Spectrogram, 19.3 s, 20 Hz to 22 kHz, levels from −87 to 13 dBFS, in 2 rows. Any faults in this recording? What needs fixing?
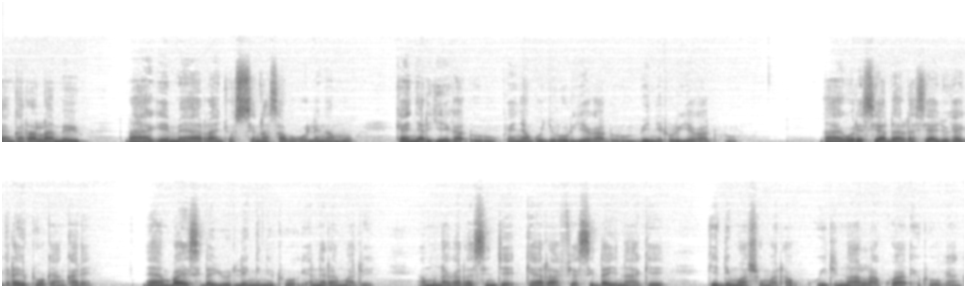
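Low-bitrate audio saved at a high bitrate, throughout: the speech has no content above 16.7 kHz, and the band below still carries the artefacts of the earlier lossy coding. A file that size should not have a ceiling that low, so the audio was likely encoded at a low rate first, around 65 kbit/s, and then re-encoded to MP3 near 192 kbit/s. The larger second file cannot restore what the first pass removed. To prevent this, encode once from the original uncompressed source at the final bitrate.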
